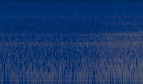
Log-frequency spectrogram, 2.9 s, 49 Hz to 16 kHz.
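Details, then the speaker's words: BMW F01/F02 blower after replacing the deteriorated mesh filter cover that had let debris unbalance and hit the fan: soft, even airy rush with no rattle or scraping; blower runs quietly again. "it's perfect again just the way I like it"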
